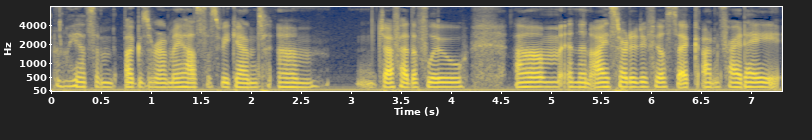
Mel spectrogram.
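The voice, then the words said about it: Nasal, congested voice. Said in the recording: “You can probably hear in my voice I have a cold. ... sorry if my voice sounds so nasal. I'm trying to stay deep in my chest”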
